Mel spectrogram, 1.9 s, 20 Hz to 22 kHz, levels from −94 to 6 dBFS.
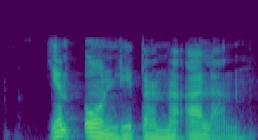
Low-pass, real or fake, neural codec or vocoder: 7.2 kHz; real; none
